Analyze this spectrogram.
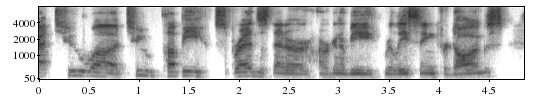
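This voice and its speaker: Spoken with an American accent at a fairly slow pace, this is an unremarkable speaking voice with ordinary pitch variation. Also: man, medium pitch for a man. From South Dakota, US Midwest. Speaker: pro bodybuilder and fitness model. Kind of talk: podcast interview. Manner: casual, filler-heavy.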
